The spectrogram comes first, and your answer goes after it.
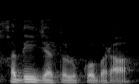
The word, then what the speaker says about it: خدیجۃ الکبریٰ: جی، تو وہ lower degree اس کا معنی خدیجہ کا، لیکن میرے نزدیک صحیح تلفظ خدیجۃ الکبریٰ رضی اللہ تعالی عنہا یہی ہے۔ اگلا سوال راول پنڈی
